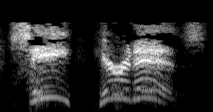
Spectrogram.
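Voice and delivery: imitating a triumphant gotcha; mock triumph. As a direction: crow it like you found proof. Mimics conservatives seizing on lyrics.

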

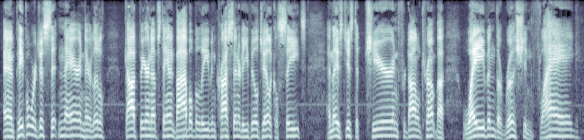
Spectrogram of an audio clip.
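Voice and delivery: mock folksy. Host mocking the flag-waving crowd, mock folksy.

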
